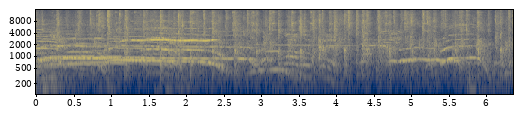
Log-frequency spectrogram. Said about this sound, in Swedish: Stort tack! Ge dem en applåd ordentligt.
